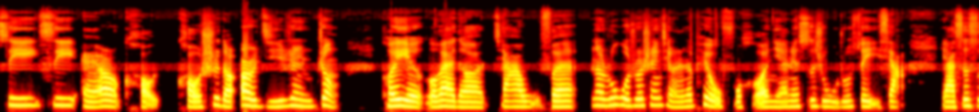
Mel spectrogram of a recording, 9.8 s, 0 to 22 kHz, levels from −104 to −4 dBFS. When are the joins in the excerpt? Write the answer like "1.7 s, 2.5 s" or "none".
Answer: 5.9 s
